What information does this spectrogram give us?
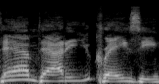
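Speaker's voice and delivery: slow, drawn-out dog voice. Voicing a pet dog scolding its owner: voicing the dog. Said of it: "She's like".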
